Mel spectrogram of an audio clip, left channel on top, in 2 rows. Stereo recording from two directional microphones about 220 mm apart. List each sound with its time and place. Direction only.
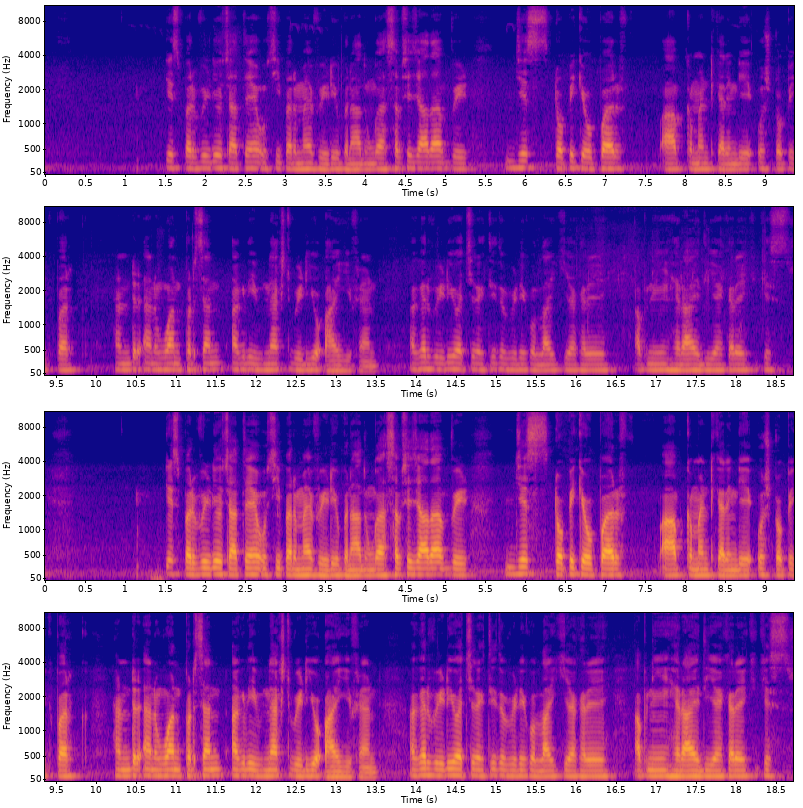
1.5 s speech: 20° right (ahead or behind)
6.3 s speech: 20° right (ahead or behind)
